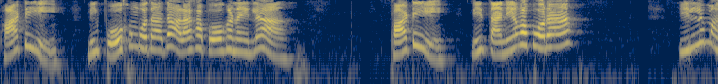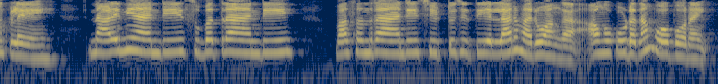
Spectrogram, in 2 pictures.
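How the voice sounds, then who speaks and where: A woman's voice: very high voice, a little slow, long pauses, bright, forceful tone, exaggerated voice. A woman voicing a fussy, kindly family woman in a cartoon, scolding and organizing. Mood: fussing.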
